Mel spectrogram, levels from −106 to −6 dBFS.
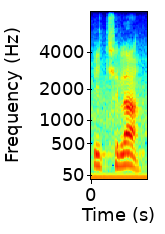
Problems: constant background noise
